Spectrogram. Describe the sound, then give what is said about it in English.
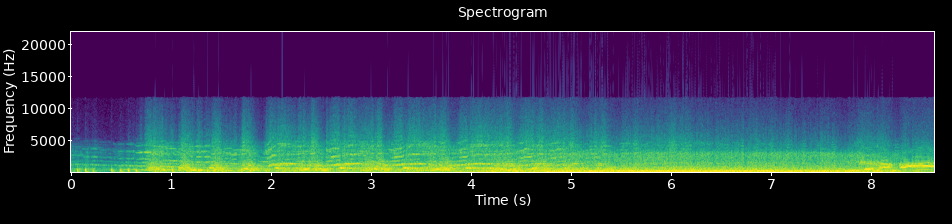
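Floodwater from a burst dam roars in after a brief softer opening, a dense, steady rushing surge that stays loud and unbroken to the end. “It's going faster than the spring freshet.”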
